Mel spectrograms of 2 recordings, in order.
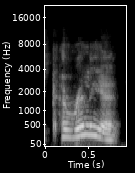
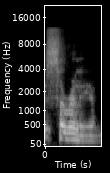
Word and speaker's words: Cerillion: Sir, but it's with a C. It's sir. I pronounce it sir. So, so it doesn't sounds like curillion. Cerillion. Cerillion. Well, we'll call it Cerillion then.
